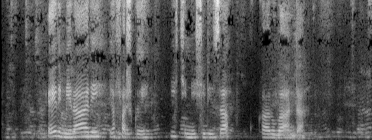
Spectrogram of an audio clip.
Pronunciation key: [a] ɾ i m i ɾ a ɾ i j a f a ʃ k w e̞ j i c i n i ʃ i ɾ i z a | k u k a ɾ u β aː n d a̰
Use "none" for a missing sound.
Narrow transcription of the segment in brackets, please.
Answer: e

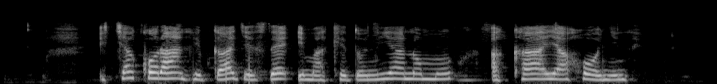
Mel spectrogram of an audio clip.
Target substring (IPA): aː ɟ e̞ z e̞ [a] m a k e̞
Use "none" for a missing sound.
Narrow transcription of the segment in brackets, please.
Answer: i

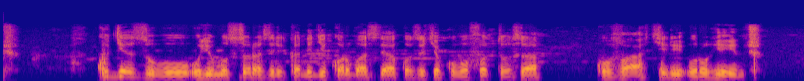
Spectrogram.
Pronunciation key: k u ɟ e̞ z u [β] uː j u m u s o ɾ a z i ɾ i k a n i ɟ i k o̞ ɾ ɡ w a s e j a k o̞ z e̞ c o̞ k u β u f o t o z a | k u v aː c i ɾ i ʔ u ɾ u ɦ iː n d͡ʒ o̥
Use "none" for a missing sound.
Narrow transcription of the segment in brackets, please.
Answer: β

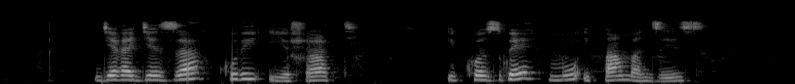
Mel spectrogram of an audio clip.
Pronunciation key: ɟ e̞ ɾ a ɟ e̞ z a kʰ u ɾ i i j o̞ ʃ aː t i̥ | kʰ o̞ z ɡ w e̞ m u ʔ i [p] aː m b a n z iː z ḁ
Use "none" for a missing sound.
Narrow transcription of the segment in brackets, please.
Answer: p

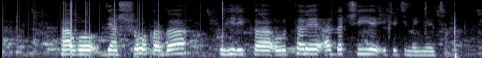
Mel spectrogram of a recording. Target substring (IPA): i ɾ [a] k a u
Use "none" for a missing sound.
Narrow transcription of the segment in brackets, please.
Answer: i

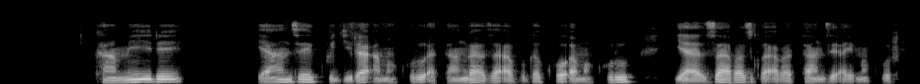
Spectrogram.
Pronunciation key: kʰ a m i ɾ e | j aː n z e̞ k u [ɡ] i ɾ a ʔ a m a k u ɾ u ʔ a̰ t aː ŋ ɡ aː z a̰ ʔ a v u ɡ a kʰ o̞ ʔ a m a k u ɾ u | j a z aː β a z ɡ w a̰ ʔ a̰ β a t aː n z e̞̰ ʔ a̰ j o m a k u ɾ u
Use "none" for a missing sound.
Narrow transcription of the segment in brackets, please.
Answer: ɟ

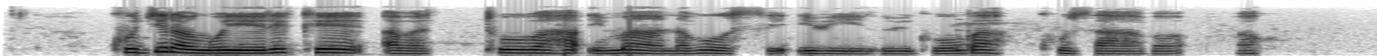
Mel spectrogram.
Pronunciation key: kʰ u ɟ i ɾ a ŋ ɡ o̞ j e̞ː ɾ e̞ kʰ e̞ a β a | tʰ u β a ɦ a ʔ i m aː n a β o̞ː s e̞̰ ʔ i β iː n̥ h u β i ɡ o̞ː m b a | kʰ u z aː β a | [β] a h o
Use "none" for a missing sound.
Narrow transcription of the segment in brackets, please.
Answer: β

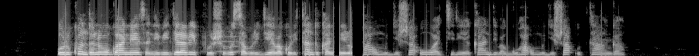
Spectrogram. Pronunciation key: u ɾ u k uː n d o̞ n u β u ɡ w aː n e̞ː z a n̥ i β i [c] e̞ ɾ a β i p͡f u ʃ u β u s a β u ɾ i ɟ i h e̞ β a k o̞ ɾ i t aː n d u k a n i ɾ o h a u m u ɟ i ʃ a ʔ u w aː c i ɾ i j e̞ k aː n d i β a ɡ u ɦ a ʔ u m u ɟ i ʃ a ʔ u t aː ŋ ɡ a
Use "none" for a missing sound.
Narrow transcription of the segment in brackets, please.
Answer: ɟ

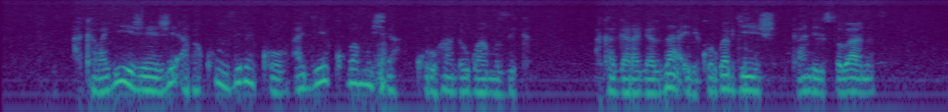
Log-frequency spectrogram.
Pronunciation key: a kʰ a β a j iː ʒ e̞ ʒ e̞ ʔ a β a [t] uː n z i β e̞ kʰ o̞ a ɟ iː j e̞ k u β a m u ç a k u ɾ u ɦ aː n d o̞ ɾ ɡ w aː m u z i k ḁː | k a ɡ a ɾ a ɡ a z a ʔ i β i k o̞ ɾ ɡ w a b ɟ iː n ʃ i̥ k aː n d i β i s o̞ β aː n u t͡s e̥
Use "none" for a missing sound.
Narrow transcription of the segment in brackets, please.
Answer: k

